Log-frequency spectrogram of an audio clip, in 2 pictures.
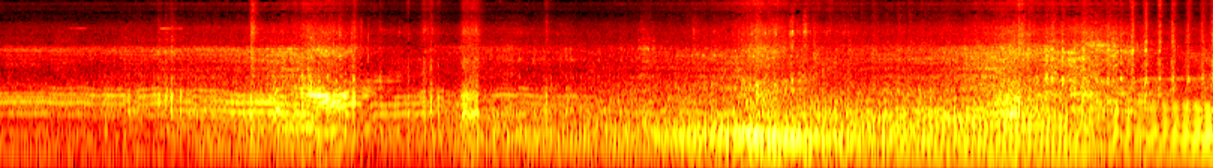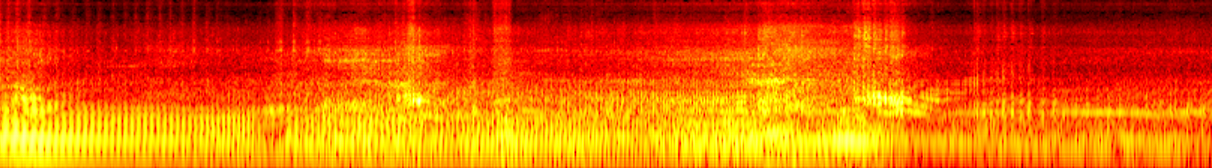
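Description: Several dirt bikes ride past one after another, their engines rising and falling in pitch as each one comes up and goes by, with a drop in pitch about halfway through as one passes close.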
